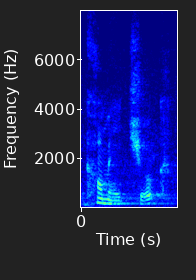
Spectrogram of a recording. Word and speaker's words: Khromeychuk: So the occasion is to talk about the book that Olesya Khromeychuk, I have to pronounce it right, Khromeychuk, perfect, thank you.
